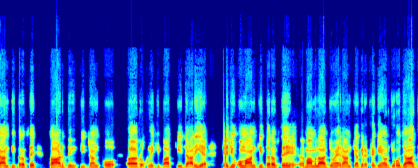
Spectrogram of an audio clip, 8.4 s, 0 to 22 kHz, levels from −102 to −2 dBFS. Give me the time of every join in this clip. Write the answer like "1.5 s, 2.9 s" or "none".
none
